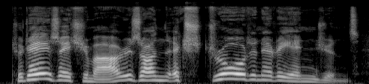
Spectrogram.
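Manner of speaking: ordinary talk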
